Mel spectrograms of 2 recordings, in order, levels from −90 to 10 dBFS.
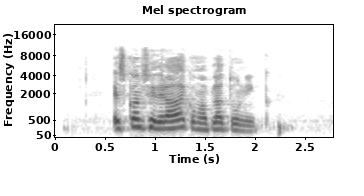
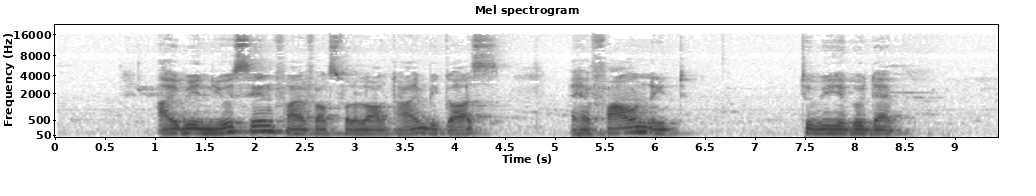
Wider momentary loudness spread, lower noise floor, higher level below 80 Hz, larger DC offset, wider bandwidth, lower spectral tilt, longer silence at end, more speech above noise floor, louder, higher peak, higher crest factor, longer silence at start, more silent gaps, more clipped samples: first, 23 LU vs 13 LU; first, -66 dBFS vs -61 dBFS; second, -82 dBFS vs -58 dBFS; neither; second, 11 kHz vs 16.5 kHz; second, -4 dB/octave vs -6 dB/octave; about the same, 0.8 s vs 0.9 s; about the same, 38 dB vs 40 dB; second, -28 LUFS vs -21 LUFS; second, -14 dBFS vs -6 dBFS; about the same, 16 dB vs 16 dB; second, 0.6 s vs 1 s; neither; neither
